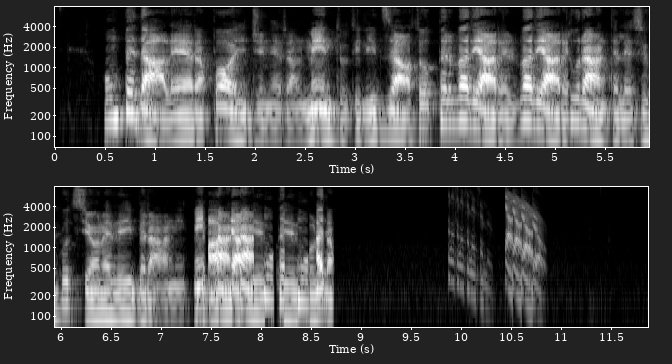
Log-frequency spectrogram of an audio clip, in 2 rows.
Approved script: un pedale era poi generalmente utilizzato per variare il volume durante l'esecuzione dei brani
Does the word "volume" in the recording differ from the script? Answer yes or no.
yes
